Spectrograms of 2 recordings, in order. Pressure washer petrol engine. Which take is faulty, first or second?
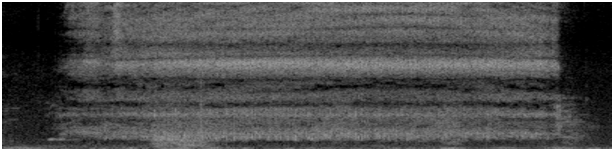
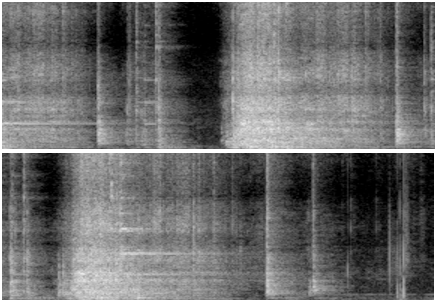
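second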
